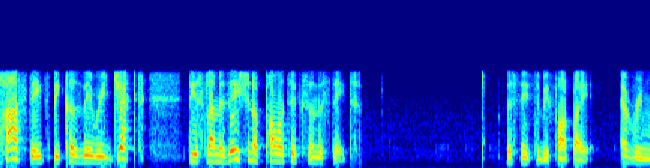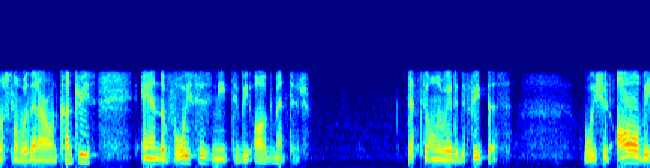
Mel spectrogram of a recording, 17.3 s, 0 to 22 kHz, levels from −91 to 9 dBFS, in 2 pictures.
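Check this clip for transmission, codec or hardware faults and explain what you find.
Four short rough bursts break into the speech, all from bit errors on an ADPCM link. The narrow telephone band, roughly 250 Hz to 3.6 kHz, with light coding grain, fits a 32 kbit/s G.726 line.

At 1.34 to 1.50 s after "because they", at 4.69 to 4.87 s, at 8.74 to 8.81 s between "be fought by every" and "within our own countries", and at 11.48 to 11.62 s between "and the voices" and "to be augmented", there are pops, rasping crackle and brief jumps in level. Scattered flipped bits, a few per thousand, corrupt the decoder's step size and predictor, so each error rings on for milliseconds.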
